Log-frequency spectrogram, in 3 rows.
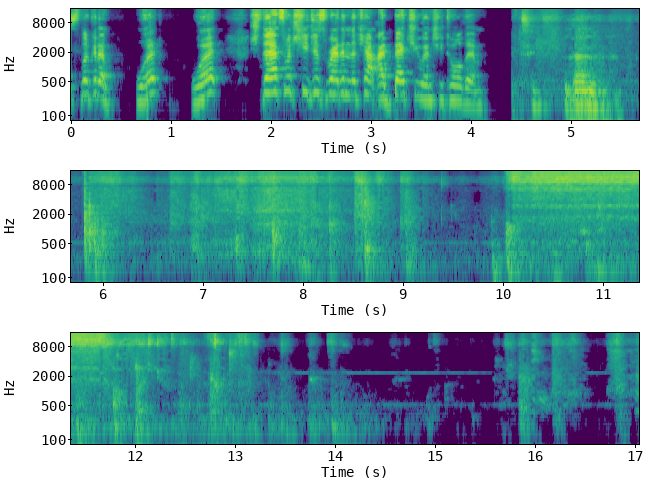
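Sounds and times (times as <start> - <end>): water tap running: 10.0 - 13.2.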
